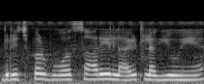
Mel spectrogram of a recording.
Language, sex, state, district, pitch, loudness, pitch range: Hindi, female, Uttar Pradesh, Hamirpur, 225 Hz, -15 LUFS, 215-230 Hz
